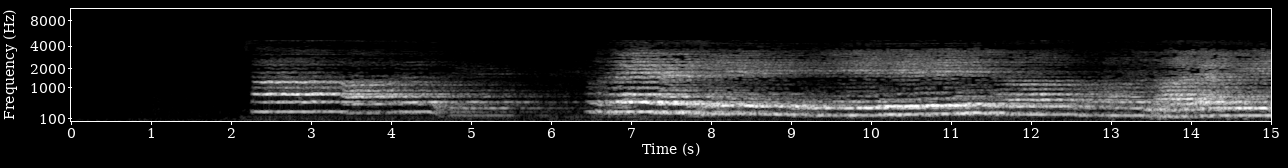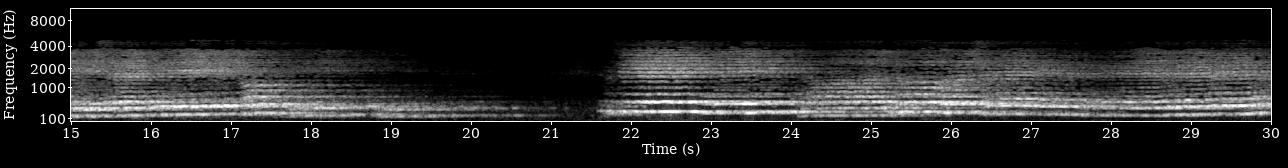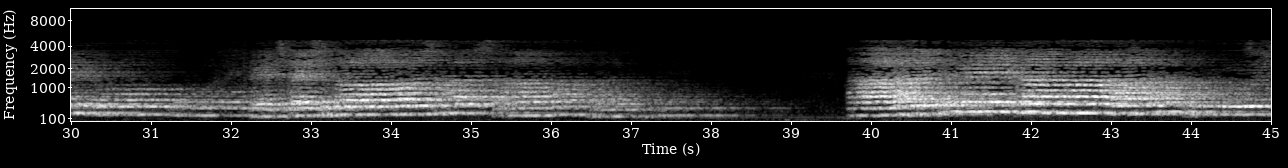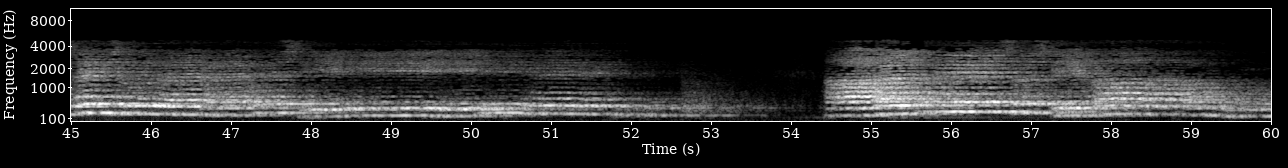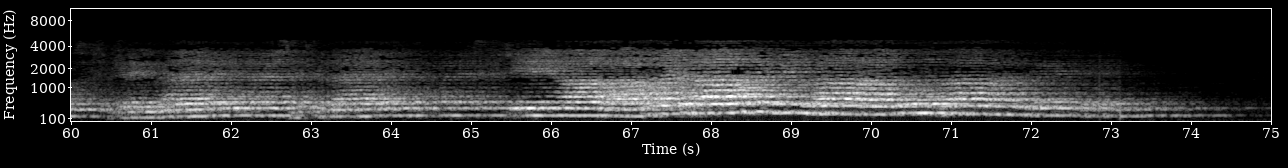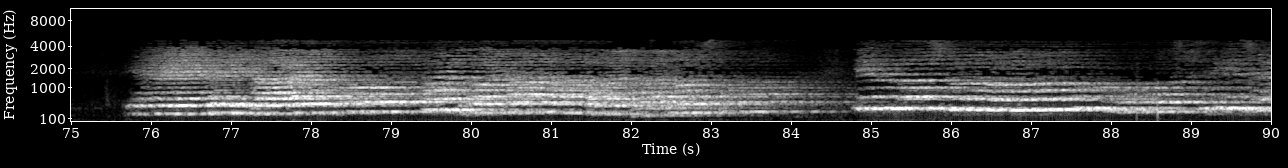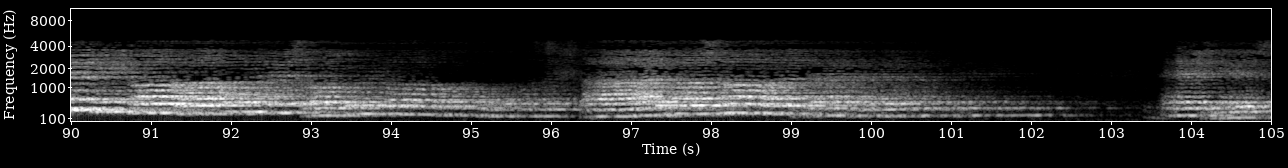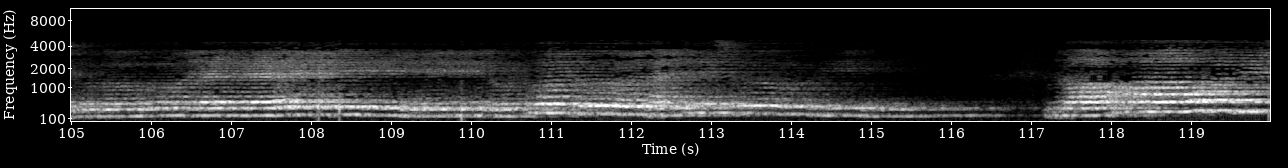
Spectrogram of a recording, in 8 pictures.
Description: GREGORIANA
brano di musica Gregoriana(320K).
La musica gregoriana ha permeato l'intero medioevo di suoni mistici.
